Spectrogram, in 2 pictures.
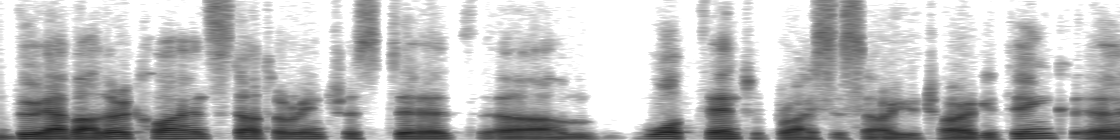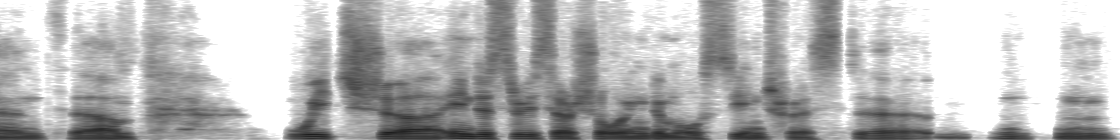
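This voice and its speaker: A man asking semi-formal questions on an investor earnings call in a hesitant, halting way. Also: fairly low pitch, creaky, a little mellow, slightly rough, no room sound.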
